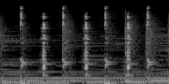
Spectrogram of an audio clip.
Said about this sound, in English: As usual, players will have 10 seconds to answer each question. A timer sounds like this,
